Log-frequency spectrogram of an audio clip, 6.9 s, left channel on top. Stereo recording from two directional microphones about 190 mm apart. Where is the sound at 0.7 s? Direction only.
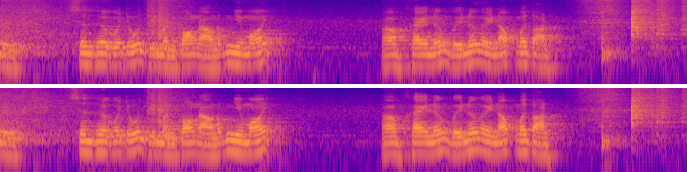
35° right (ahead or behind).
